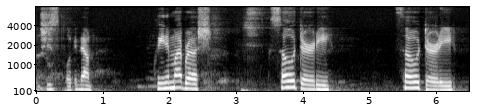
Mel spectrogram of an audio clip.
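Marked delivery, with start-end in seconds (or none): 1.8-6.3 slow, unbothered, nonchalant, calm drawl. Retelling a wife's eerie words: imitating someone slow and nonchalant. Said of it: "slowly, like, just, like, nothing's wrong, nonchalant".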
